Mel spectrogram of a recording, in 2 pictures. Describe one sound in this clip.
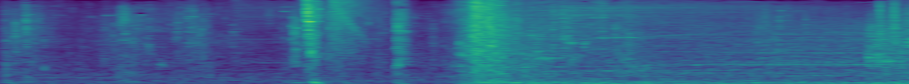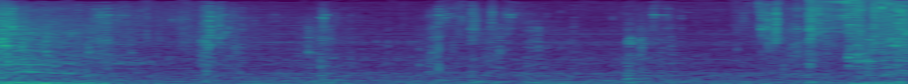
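Heavy boots thud on a metal floor.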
